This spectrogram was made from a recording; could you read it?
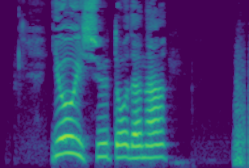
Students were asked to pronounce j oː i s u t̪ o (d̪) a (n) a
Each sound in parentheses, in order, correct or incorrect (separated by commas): correct, correct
